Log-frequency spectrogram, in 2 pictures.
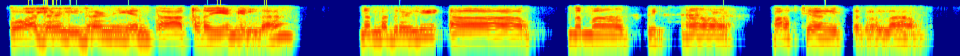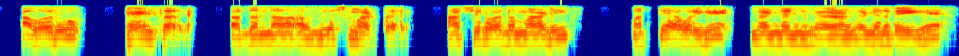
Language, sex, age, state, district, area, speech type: Kannada, male, 30-45, Karnataka, Udupi, rural, conversation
